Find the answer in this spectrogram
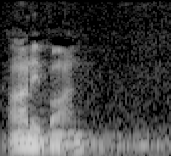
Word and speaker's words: Anirban: So I brought Anirban, don't pronounce the R, Anirban, to reminisce the swoop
